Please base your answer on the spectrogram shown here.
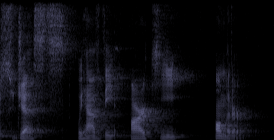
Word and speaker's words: archeometer: So in French it would be slightly different the pronunciation but it we have the arc which is the primordial not archo from archaeology that's another thing that is like old or antique no we are talking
